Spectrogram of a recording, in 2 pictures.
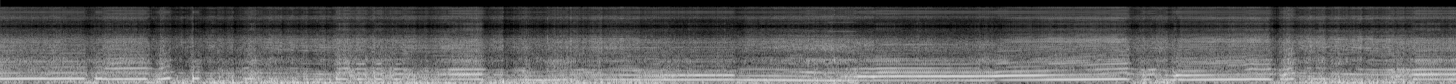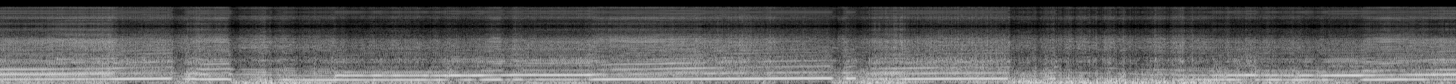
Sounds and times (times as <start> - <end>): Car: 0.0 - 29.1.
